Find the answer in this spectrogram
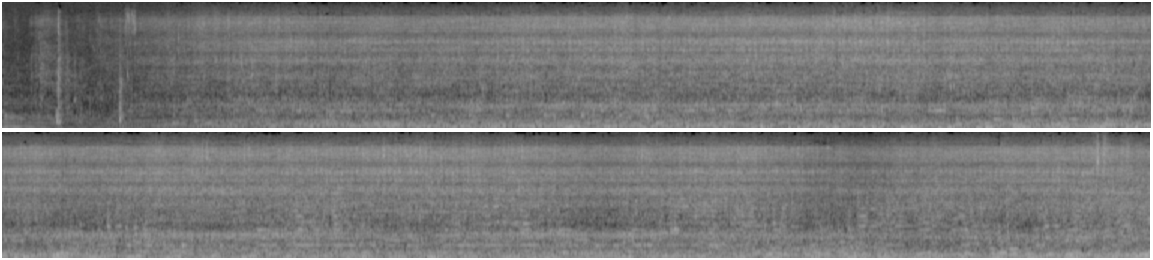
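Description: Small Evinrude outboard motor running steadily as it drives an inflatable dinghy, getting louder over the first few seconds, with background music over it.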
